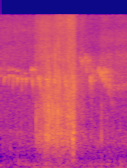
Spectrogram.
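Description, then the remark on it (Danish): A harsh, rasping screech of a Eurasian jay flying over cuts in for about half a second, over thin high bird whistles and quiet outdoor background. “Øhm, oh, der var en skovskade henover her.”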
